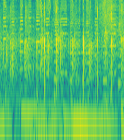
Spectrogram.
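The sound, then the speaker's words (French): Applause fills the hall, thanking a radio station's team: a steady stream of sharp, crisp claps at a fairly even quick rhythm, moderately loud, with a low rumbling hum beneath and no one speaking. “et c'est les applaudissements dans la salle.”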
